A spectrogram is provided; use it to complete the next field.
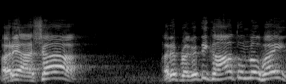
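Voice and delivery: very high, rising, calling shout. Papa, just home from the office, calling for the family: shouting. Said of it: "आज office से आकर चिल्ला के रहे हो?".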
